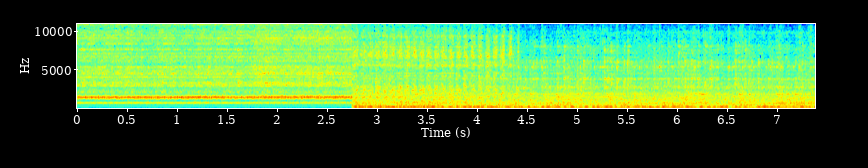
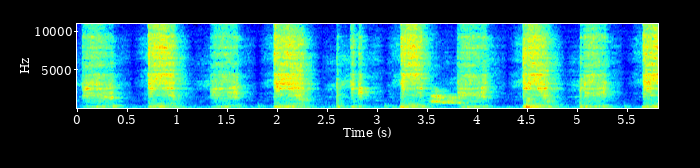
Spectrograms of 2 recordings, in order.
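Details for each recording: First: Lathe turning the knob for a Stanley No.6 plane: steady hum, then rough buzzy cutting rasp as tool chatters; suspected workpiece deflecting at unsupported end, tailstock brought in for rigidity. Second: Stanley No. 6 hand plane with new handle and knob: regular rasping strokes just under one a second, each a crisp even hiss with no chatter, taking clean shavings.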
